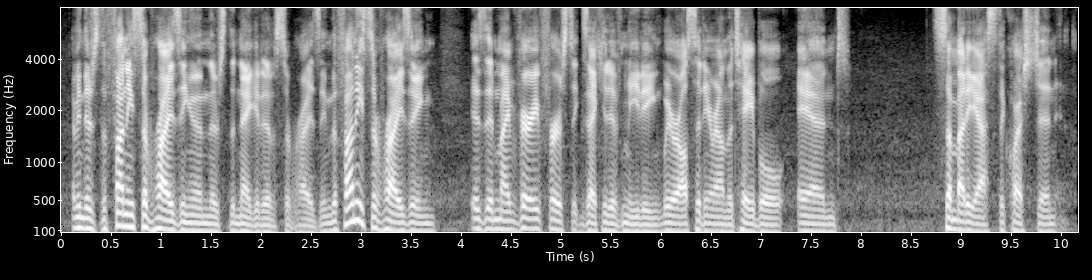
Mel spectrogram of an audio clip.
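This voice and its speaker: A man with a Southern US accent talks at a very fast clip in a fairly low voice, his tone bright, sharp and animated, with ordinary pitch variation. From Georgia, US South. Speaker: cannabis marketing executive. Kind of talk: interview. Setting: convention ballroom.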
